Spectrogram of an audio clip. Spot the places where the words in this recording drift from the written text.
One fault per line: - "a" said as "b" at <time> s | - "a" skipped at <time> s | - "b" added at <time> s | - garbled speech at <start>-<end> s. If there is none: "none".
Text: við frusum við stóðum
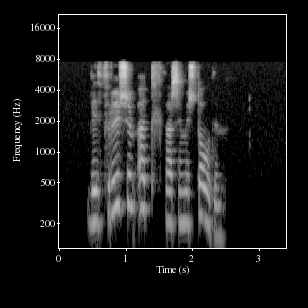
- "öll þar sem" added at 1.3 s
